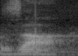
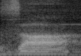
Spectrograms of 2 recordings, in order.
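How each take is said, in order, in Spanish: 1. La sílaba se pronuncia con tono bajo. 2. La sílaba se pronuncia con tono medio. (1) "bajo es como za" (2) "medio es como za"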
